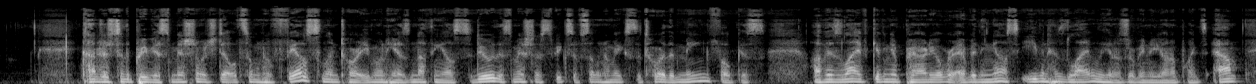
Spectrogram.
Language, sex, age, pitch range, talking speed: English, male, 30-49, 105-125 Hz, 245 wpm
